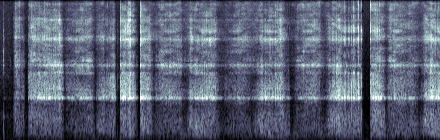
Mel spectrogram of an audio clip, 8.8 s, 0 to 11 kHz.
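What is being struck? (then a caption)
Small bamboo wood chopping board. Fingernails scratch the flat face of a small, solid bamboo wood cutting board, then its edge while the board is held upright. The result is a series of rough, rasping strokes with a steady ringing tone near 940 Hz and a bright, airy hiss.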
